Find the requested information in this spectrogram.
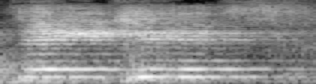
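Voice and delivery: high, mock-angry presenter; exasperated kids' TV host. Host blaming child viewers for rejection, hammed-up exasperation. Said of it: "act like I'm on a child's T V show".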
